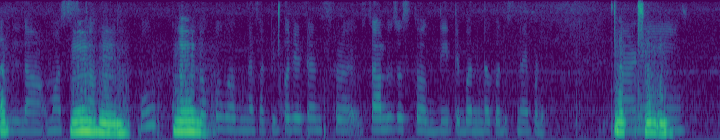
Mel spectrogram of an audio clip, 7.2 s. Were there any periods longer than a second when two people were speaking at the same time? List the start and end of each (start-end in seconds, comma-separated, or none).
0.7-2.0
